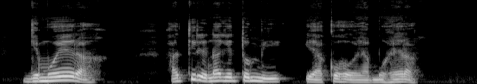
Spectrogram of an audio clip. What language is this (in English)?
Kikuyu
